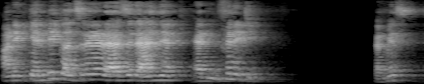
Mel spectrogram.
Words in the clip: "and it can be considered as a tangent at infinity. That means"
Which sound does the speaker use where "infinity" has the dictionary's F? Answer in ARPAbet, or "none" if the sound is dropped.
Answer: F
